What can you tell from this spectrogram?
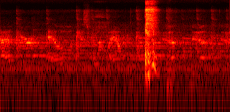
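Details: A single sharp, explosive cough stands out over steady background music.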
